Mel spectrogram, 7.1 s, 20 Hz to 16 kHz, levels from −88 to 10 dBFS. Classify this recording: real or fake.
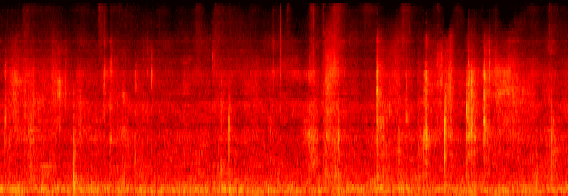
fake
